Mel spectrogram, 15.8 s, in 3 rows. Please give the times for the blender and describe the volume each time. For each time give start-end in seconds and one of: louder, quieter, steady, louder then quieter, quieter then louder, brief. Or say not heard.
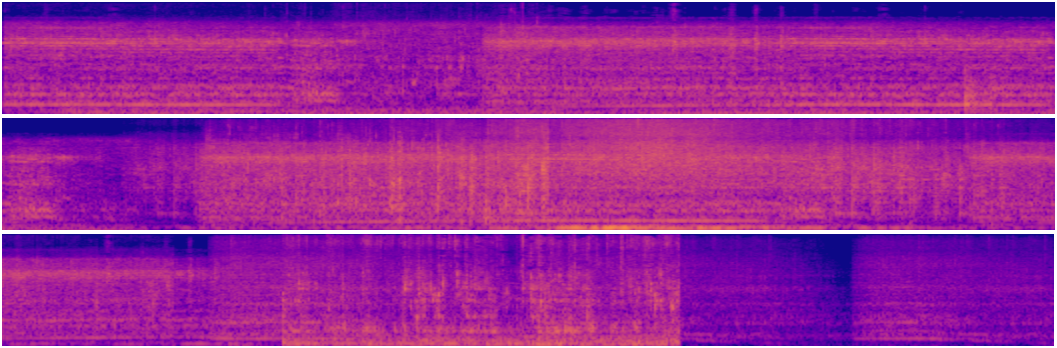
0.0-15.7 quieter.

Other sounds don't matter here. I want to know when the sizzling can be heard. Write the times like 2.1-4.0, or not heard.
0.0-11.6.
